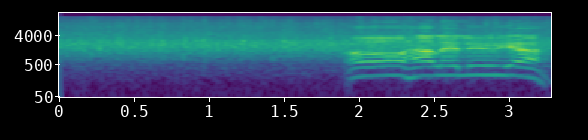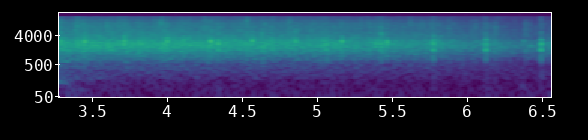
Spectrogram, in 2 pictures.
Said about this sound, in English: Oh, come on, let's give the Father a big clap. Hallelujah.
